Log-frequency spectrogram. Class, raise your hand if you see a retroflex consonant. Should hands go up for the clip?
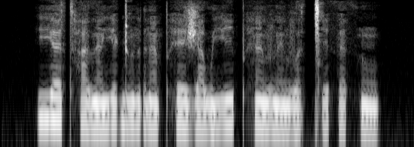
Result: yes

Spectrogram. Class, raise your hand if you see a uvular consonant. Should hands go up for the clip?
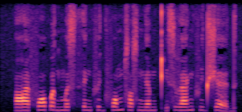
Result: no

